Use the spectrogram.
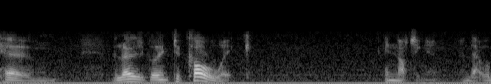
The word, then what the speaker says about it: Colwick: below is going to colwick in nottingham and that will get i said jackie i don't know what time i told you it might be spelt colwick but it's pronounced colic she says yeah i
